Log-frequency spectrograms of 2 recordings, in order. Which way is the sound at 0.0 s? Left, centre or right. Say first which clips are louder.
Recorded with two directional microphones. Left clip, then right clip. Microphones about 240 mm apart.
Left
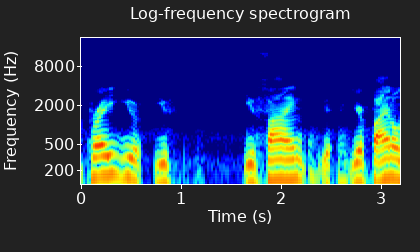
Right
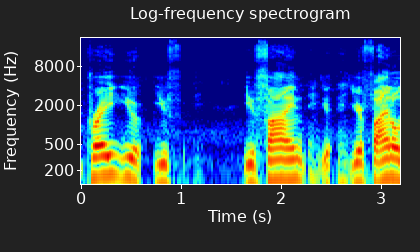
Right 7 dB; right.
